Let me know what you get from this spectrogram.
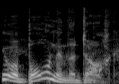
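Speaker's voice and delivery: voice dropped deep and low. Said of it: "Beautiful voice".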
